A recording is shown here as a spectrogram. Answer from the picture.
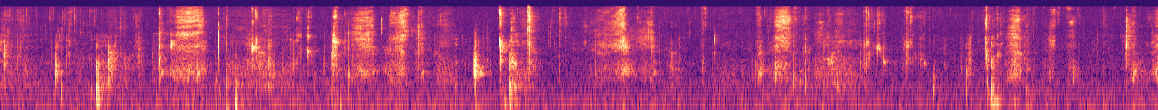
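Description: A person chewing and biting into grilled chicken close to the microphone: irregular wet mouth clicks and smacks with some crunching.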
